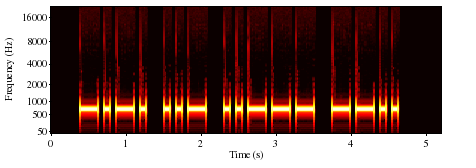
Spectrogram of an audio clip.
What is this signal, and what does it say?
Morse code, heard as a keyed tone, about 15 wpm, 700 Hz. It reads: CU2Z
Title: DXCC-100 Call Signs - 4 Characters - Repeated 2x - 15wpm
